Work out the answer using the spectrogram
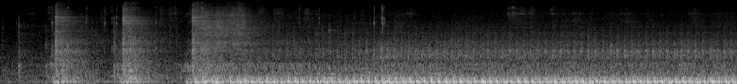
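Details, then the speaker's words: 2014 Kawasaki KX250F water-cooled single, just fitted with an FMF Mega Bomb header and Q4 exhaust with the baffle out, first start cold: a couple of thumps, then a quick, even, deep thumping idle; healthy. "All right, guys, so we just got done putting our FMF Mega Bomb header and Q4 exhaust on. We're gonna fire this puppy up and let you hear what it sounds like."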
